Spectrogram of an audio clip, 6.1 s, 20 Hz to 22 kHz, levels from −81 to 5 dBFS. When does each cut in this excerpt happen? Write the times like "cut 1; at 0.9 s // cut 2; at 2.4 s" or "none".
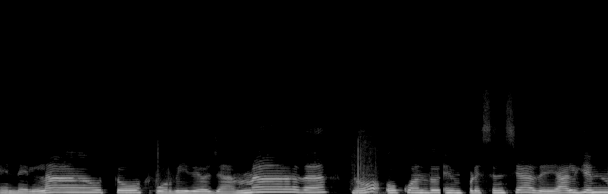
cut 1; at 1.5 s // cut 2; at 4.4 s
